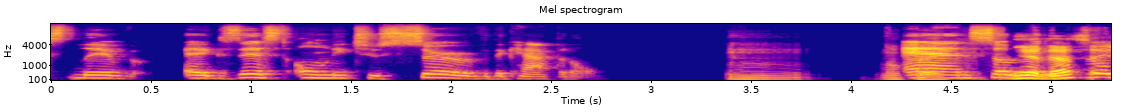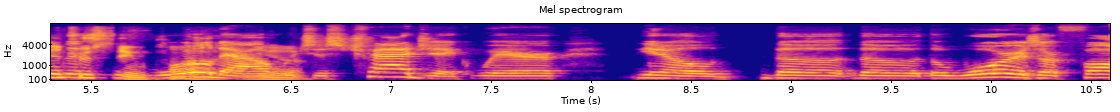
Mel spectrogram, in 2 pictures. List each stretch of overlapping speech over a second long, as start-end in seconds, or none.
4.3-6.6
